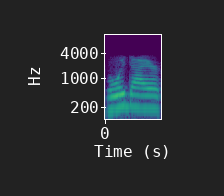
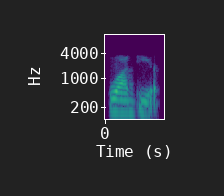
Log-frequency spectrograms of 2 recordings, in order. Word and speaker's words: voir dire: we're going to have this process called Roy Dyer questioning or if you're in Louisiana it's called bloody or questioning the same things just pronounced a little differently depending on your jurisdiction that's basically the process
